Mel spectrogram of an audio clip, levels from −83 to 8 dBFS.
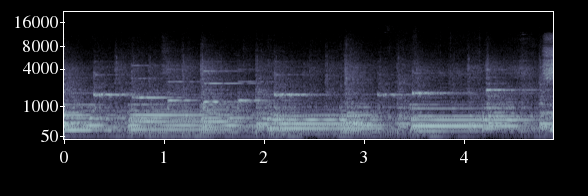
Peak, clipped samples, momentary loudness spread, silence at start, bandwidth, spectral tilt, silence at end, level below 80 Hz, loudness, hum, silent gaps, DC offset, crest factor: -8 dBFS; under 0.1%; 4 LU; 0 s; 12 kHz; -5.5 dB/octave; 0 s; -52 dBFS; -23 LUFS; none; none; under 0.1%; 14 dB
